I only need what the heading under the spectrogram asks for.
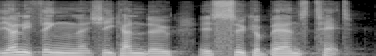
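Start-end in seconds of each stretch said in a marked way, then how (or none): none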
